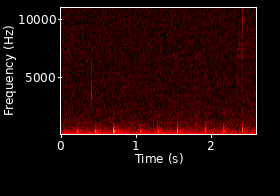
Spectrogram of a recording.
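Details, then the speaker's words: Abdominal percussion from low on the abdomen upward: tympanic, bowel-like notes changing to dullness over a solid organ while locating the liver edge. "So I'm going to start low here and you can hear that. That's to panic. It sounds very much like bowel. Now you can definitely hear a change here from here to here. You know, definitely we're over a solid organ in this case."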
